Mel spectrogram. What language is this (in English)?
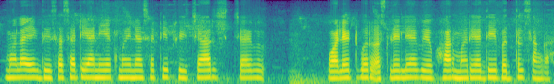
Marathi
